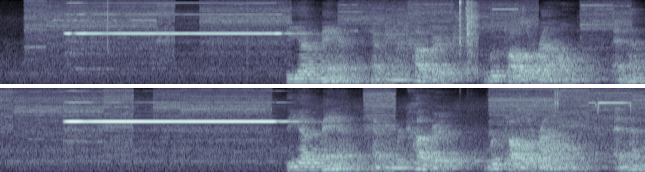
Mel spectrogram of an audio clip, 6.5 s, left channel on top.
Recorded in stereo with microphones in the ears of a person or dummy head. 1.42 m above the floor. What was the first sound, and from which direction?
A flute, 30° right (ahead or behind).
